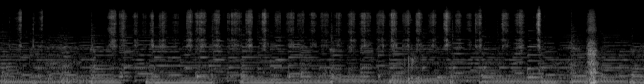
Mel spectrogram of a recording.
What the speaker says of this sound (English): I'm going to try to get some of this excess paint off of here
